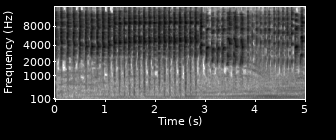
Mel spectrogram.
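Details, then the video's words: Lovebird in a long ngekek trill meant as a master recording for training birds: quick high rattling pulses repeated steadily, loosening into softer scattered chatter toward the end, with a faint low hum beneath. "MASTERAN BURUNG LOVEBIRD NGEKEK PANJANG 1 MENIT"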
